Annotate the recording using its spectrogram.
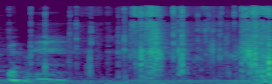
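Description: Foil trading-card pack wrapper crinkling and being torn open by hand, a run of crackles that grows louder toward the end.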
